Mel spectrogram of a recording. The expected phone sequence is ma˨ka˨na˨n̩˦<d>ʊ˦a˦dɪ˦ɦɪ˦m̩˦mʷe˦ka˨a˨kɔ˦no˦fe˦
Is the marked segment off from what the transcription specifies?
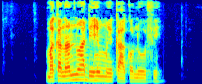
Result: yes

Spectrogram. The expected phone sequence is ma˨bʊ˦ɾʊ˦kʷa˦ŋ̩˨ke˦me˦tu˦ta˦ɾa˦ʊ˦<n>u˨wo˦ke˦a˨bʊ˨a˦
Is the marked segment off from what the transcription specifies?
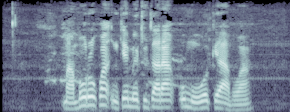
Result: yes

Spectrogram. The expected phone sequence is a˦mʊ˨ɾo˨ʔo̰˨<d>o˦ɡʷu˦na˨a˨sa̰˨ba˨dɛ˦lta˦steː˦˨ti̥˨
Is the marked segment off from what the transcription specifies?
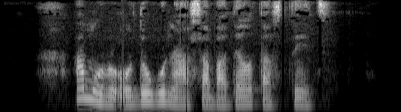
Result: no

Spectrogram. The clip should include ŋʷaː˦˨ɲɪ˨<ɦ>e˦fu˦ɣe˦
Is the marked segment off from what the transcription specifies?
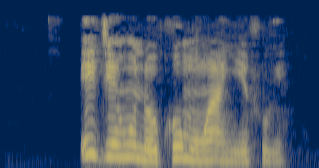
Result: yes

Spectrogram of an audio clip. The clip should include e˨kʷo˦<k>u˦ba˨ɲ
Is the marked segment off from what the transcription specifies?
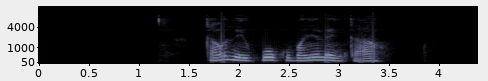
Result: no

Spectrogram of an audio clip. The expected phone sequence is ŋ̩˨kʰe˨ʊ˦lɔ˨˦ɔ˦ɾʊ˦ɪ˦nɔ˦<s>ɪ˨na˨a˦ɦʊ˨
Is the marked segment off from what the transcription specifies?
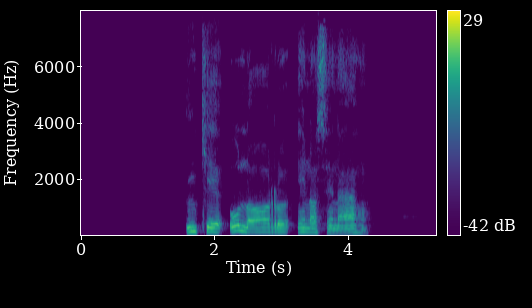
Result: no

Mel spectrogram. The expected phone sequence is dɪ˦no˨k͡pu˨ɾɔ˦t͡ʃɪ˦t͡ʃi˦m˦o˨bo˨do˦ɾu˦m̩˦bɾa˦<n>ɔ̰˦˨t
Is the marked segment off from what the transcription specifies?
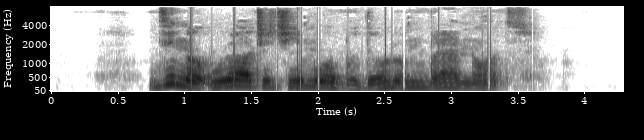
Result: no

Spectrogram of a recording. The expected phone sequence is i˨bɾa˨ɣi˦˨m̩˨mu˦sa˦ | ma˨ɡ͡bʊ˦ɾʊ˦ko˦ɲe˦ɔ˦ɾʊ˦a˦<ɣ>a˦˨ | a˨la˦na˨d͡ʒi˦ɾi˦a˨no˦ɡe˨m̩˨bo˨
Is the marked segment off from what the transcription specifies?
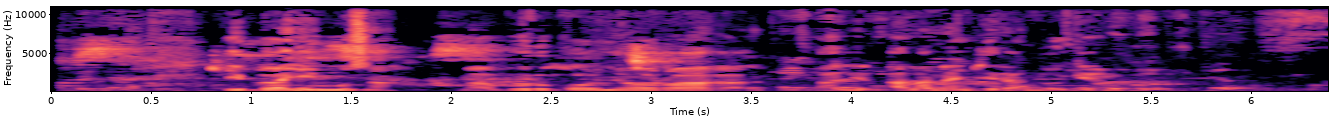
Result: no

